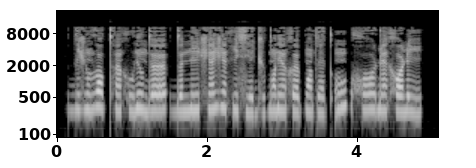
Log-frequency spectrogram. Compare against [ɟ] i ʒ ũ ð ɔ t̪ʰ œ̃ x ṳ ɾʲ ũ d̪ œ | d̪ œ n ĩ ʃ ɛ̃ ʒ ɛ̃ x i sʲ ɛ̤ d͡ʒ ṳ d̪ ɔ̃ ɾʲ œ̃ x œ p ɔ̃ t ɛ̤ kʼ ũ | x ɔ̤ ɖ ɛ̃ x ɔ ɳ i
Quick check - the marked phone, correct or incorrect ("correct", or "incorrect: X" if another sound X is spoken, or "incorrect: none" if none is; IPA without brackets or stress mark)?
incorrect: d̪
